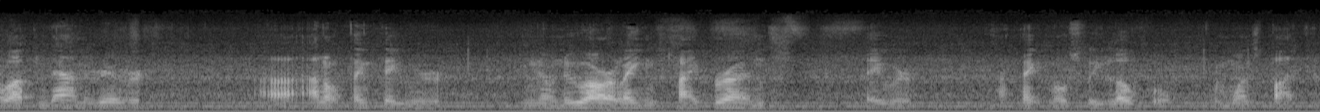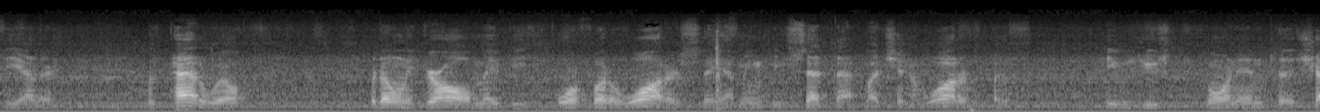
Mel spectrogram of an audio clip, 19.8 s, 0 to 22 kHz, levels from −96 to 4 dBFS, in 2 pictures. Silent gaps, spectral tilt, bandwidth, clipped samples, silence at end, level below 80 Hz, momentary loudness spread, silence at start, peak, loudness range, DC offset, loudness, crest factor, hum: none; -4.5 dB/octave; 15 kHz; under 0.1%; 0 s; -64 dBFS; 17 LU; 0 s; -6 dBFS; 7 LU; 0.4%; -32 LUFS; 26 dB; none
